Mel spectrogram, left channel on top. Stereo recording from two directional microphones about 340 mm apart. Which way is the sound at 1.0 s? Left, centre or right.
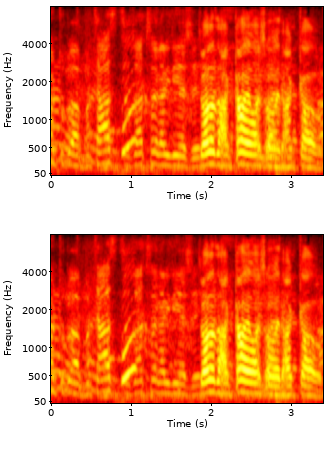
Left.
